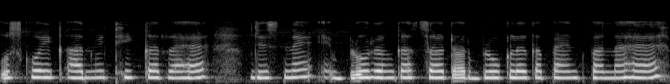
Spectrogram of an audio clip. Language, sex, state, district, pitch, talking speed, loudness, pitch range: Hindi, female, Jharkhand, Garhwa, 310 Hz, 170 wpm, -14 LUFS, 305-315 Hz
